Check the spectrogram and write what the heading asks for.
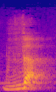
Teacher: we bring the tip out a little bit, a millimeter. Okay, not too much.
